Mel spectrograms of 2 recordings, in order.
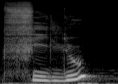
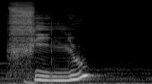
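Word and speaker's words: filho: but without yes Philo so this sun is feel you and now this one is pretty regular the daughter is a philia so let's do it again the Sun Philo the daughter uh philia so now let's put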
